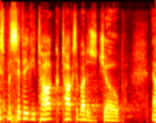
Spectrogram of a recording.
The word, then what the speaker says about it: Job: those who have persevered you have heard of job's perseverance and have seen what the lord finally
